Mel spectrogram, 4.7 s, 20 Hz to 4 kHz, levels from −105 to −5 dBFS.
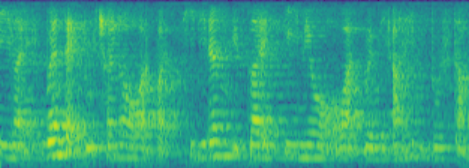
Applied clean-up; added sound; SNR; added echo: none; none; none; reverberation time 1.0 s.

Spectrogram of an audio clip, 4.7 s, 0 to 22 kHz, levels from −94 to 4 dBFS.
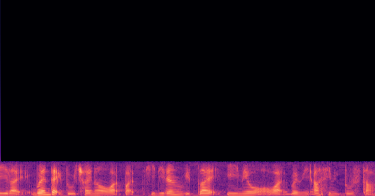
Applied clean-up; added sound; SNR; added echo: none; none; none; none.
